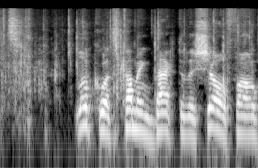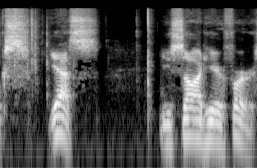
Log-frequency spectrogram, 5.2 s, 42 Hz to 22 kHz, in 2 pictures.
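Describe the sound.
Crinkling of a plastic bag of 300 Dum-Dums lollipops: brief, papery rustling bursts that sit under and between a voice talking, with one clearer burst in a short gap.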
